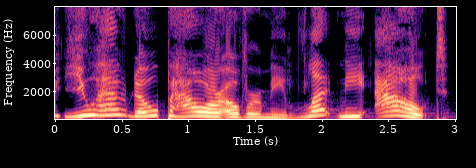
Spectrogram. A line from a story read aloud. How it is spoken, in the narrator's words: I screamed at the top of my lungs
